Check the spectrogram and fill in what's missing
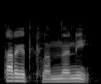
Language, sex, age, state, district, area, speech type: Bodo, male, 30-45, Assam, Goalpara, rural, spontaneous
